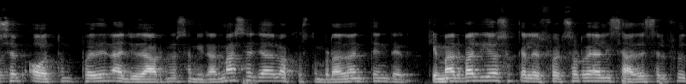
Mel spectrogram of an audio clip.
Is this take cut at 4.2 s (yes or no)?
yes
